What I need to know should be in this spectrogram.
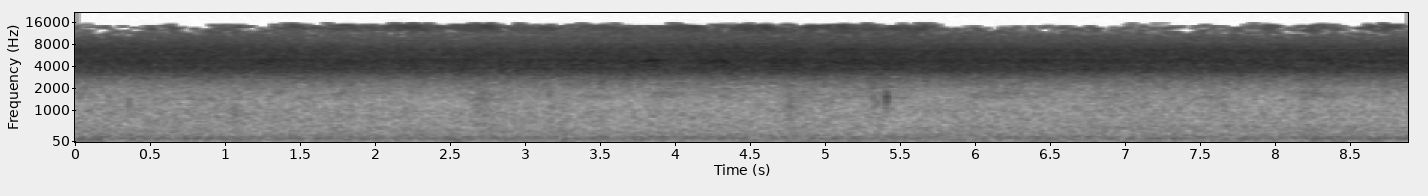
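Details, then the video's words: Summer cicada chorus in Galsan Park's forest trail, Yangcheon-gu, Seoul, South Korea: a continuous shrill, hiss-like wall of sound held at an even level, with slight leaf rustling beneath. "매미울음소리. 한여름의 청량제와 같은 천사들의 찬가. 갈산공원 매미들 숲속의 합창"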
